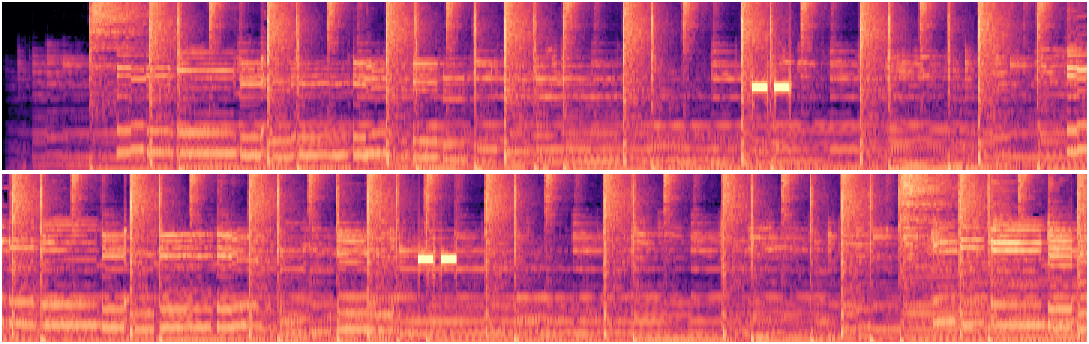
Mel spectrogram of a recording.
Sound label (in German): gute laune beep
